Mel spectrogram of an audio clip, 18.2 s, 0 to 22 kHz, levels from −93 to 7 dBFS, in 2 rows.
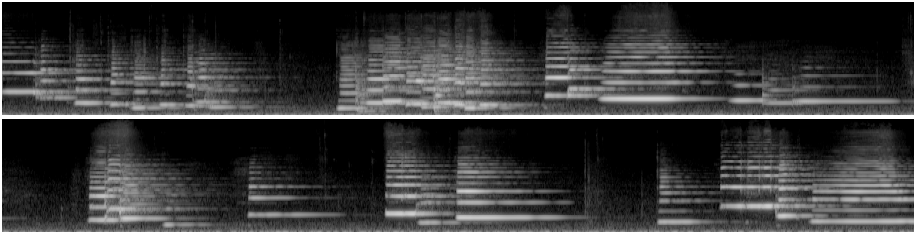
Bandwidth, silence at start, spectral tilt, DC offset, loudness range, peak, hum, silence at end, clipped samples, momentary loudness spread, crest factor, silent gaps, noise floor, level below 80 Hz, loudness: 15 kHz; 0 s; -3.5 dB/octave; under 0.1%; 9 LU; -6 dBFS; none; 0 s; under 0.1%; 20 LU; 18 dB; none; -47 dBFS; -54 dBFS; -21 LUFS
